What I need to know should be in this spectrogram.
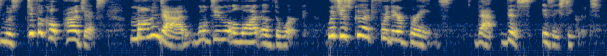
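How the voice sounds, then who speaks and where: At library storytime, a high-voiced woman reads a children's picture book aloud, her pitch swinging widely as she plays up the lines with a playful, expressive delivery. She sounds distant, set back from the microphone.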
